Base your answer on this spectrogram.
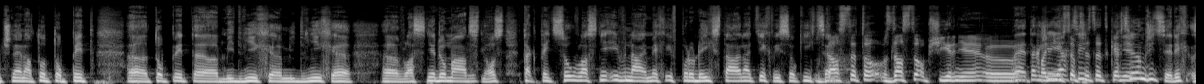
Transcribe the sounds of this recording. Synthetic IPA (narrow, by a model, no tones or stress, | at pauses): t͡ʃnɛːnat̪o̞t̪o̞pɪt̪t̪o̞pɪt̪miːt̪vɲɪxmiːt̪vɲɪx | vlast̪ɲɛdo̞maːt͡sno̞st̪ːakt̪ɛcso̞wvlast̪ɲɛʔɪvnaːjmɛxɪfpɾo̞dɛjiːxst̪aːlɛnacɛxvɪso̞kiːxzt͡sɛalst̪ɛt̪ovzdalsɛt̪oopʃiːɾɲɛnɛt̪aɡpaɲɛjiaiːosɪsɛsɛt̪kɪaɲɛɪjɛnomriːt͡sɪɾɪx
